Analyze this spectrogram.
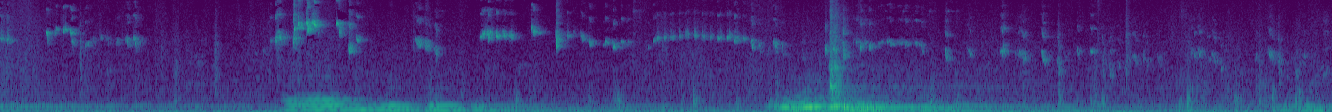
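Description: A piano plays soft, sparse notes.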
